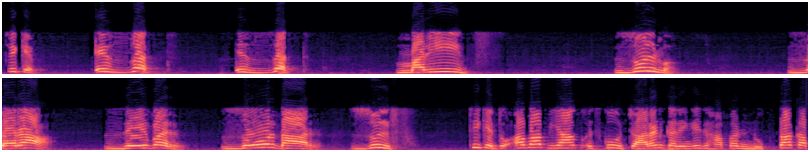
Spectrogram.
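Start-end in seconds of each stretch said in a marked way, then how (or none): 1.0-3.0 इज्जत with a long buzzing zz; vibrating z sound. Shown as a demonstration. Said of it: "ज में आपको एक वाइब्रेट". 4.0-12.0 each ज in मरीज, जुल्म, जरा, जेवर, जोरदार, जुल्फ as z; vibrating z sound. Shown as a demonstration. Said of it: "vibrate कर रहा है".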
